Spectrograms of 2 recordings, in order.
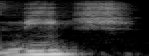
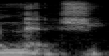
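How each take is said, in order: First: The word uses the European pronunciation. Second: The word uses the American pronunciation. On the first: "the European pronunciation is niche" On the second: "in America, I think we say the niche"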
